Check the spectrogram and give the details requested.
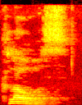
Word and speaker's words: close: Đóng đọc là close. Cũng tương tự những cái từ trên, nó kết thúc bằng âm giờ nhưng chúng ta có thể đọc là âm sở, close.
